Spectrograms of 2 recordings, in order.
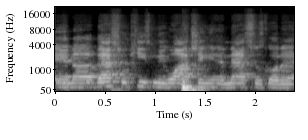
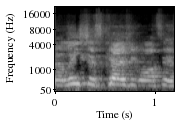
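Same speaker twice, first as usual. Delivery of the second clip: ordinary talk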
